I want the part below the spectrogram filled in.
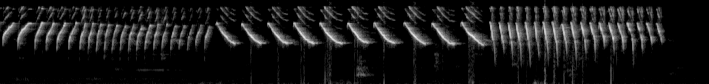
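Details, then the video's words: Canary song used as a lure so other canaries start singing: a rapid trill, a run of slower sweeping whistles, then a very fast dense trill before the sound stops. "Kenari Gacor Ngedur Pancingan Paling Ampuh Kenari Macet Jadi Rajin Berkicau"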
